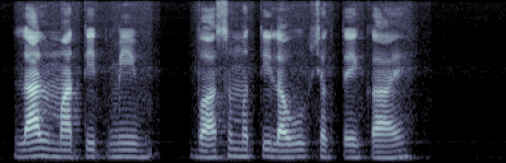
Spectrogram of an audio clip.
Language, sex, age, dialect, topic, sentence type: Marathi, male, 25-30, Southern Konkan, agriculture, question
